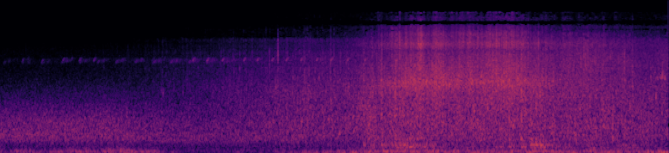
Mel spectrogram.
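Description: Eerie night wind sound effect: a soft rushing haze that swells into a loud gust about six seconds in and eases off near the end. A faint, evenly repeating high chirp runs through the first half.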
